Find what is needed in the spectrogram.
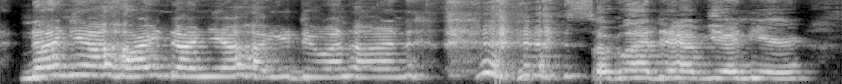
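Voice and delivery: beam and laugh at the name; laughing welcome to a viewer; excited greeting. Real, not acted.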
